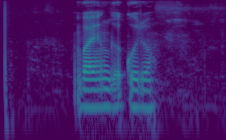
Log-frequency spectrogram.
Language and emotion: Russian, neutral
